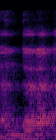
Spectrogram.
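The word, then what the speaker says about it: أنتَ: a Anta atau aanti bagaimana kita membedakan antara aantta dan aanti kita membedakannya dengan kita melihat kalimat setelahnya Siapa yang diajak berbicara jika kita lihat di sini yang diajak berbicara adalah Aki ya Aki Aki artinya saudara laki-lakiku saudaraku jadi kita baca bahwasanya ini adalah Anta bukan an ak dan Muh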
